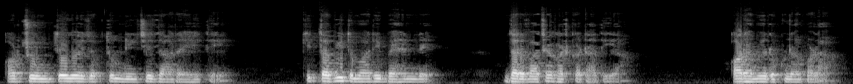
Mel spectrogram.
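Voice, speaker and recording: Male narrator, gravelly voice, echoey room, voices both lovers himself. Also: medium pitch, warm tone. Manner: reads both lovers' lines in his own voice. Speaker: storyteller. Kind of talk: scripted story narration with dialogue.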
